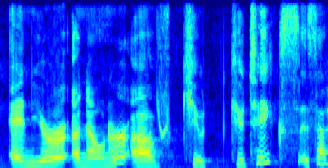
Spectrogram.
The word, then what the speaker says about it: Cutiques: And you're an owner of Cutiques. Is that how you pronounce it? Yes, Cutiques plus Cutie Patooties.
